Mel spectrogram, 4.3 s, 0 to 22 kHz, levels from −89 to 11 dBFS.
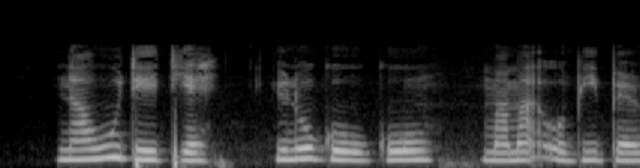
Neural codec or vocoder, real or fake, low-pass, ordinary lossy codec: none; real; 7.2 kHz; MP3, 48 kbps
